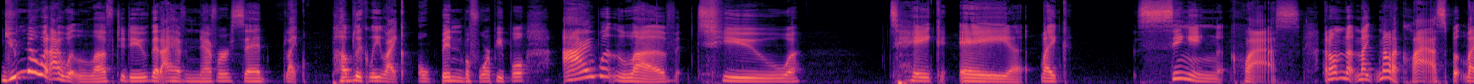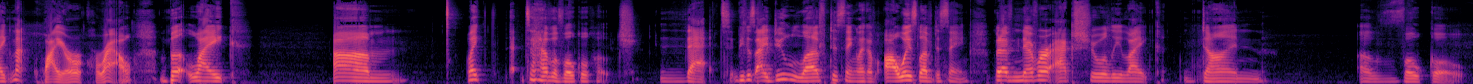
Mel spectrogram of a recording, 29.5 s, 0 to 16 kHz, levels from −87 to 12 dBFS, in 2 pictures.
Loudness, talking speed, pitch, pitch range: -21 LUFS, 145 wpm, 150 Hz, 135-180 Hz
